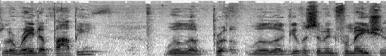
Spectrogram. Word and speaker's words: Lorena Poppy: And Lorena, I hope I have that name correct, Lorena Poppy, will give us some information on I Can Swim.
